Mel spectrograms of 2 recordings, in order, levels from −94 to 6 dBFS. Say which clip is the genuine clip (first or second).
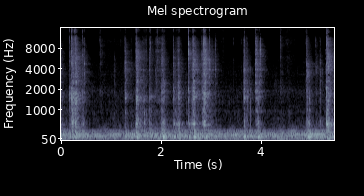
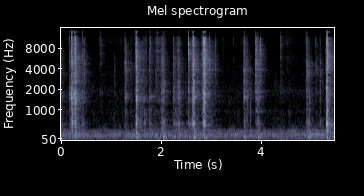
first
